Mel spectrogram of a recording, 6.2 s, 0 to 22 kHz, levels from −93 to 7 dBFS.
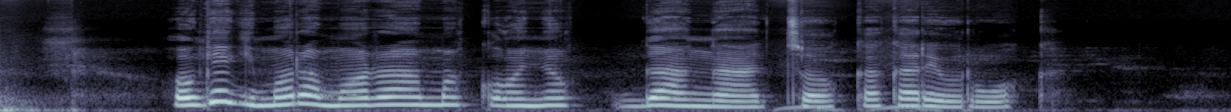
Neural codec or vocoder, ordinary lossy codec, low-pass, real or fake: none; none; none; real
